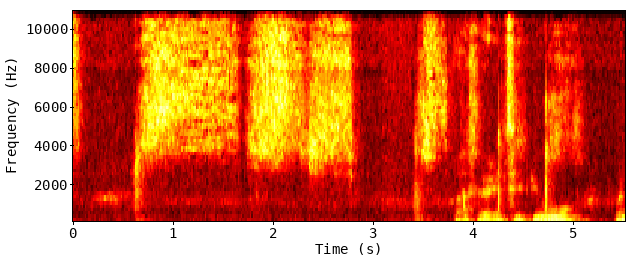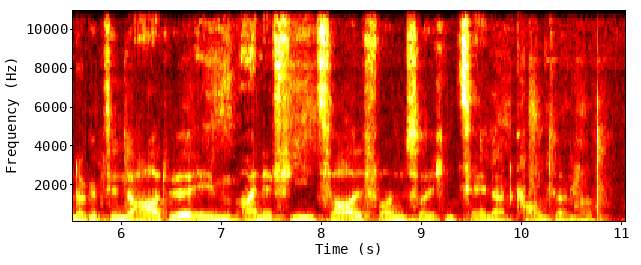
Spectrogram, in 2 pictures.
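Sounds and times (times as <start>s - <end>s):
scratchy rubbing strokes of drawing a small sketch during a lecture: 0.7s - 5.1s, 6.6s - 8.2s
speech: 3.8s - 11.0s.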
